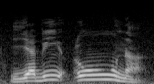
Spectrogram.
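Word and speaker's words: يبيعون: And if it is not also jama, because if it is jama, then we need to pronounce with waw noon, that is yabi'una.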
